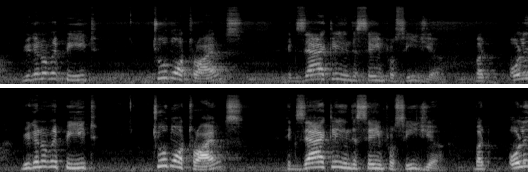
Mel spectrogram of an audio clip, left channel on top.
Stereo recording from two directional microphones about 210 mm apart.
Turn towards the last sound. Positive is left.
turn(degrees=-55)  # may be behind; listen again after turning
